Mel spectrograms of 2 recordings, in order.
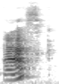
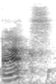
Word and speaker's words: ask: correct it so whatever this word a lot of people mispronounce even if you do not stutter so this one's actually part mishaela wrist on the wrist list is ask so ASX so a lot of people say ax ax I do some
